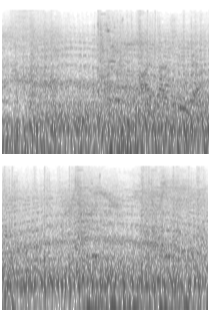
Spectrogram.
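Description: A creature shrieks and hisses.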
